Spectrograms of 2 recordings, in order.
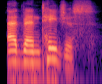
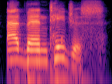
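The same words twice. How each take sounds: Both takes have the same delivery.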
